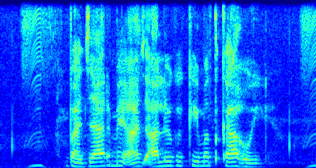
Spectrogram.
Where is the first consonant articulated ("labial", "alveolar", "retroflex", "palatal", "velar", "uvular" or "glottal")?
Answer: labial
